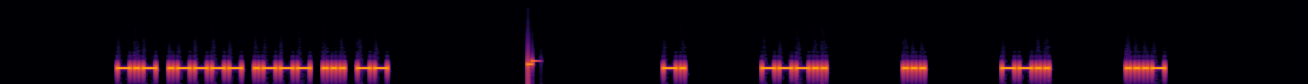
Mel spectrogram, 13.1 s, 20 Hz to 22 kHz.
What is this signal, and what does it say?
Morse code, heard as a keyed tone, about 28 wpm, spaced as for 14 wpm, 700 Hz. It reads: K1JSM N8SZV
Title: USA Call Signs - 5 Characters - 6x Character Spacing - 28wpm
